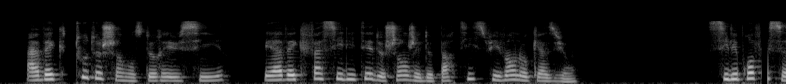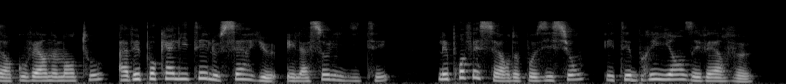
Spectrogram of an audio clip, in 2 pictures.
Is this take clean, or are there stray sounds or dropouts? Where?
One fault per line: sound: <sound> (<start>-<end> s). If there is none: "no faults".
sound: dropout (7.6-7.7 s)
